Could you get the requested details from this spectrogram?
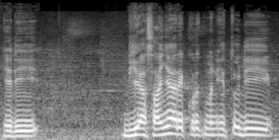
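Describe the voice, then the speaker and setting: A man's voice: sits high, steady tone, moderate pace, muffled recording, a little hiss or hum. A man, a doctor on hajj health duty, telling his experiences in an earnest, devout and emotional way during an interview. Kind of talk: interview storytelling.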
